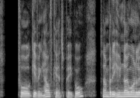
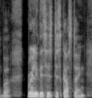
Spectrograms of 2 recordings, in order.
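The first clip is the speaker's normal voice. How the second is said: ordinary talk, nothing marked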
